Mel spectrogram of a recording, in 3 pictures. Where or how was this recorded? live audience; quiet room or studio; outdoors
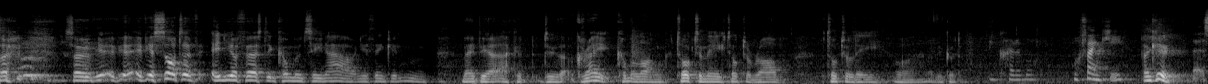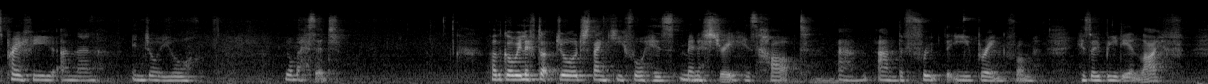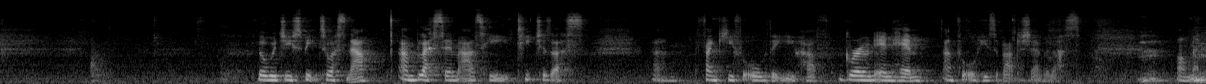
live audience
